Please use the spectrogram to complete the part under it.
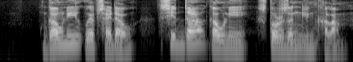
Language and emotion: Bodo, neutral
